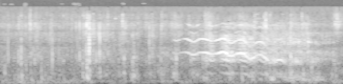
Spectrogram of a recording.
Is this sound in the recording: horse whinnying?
yes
